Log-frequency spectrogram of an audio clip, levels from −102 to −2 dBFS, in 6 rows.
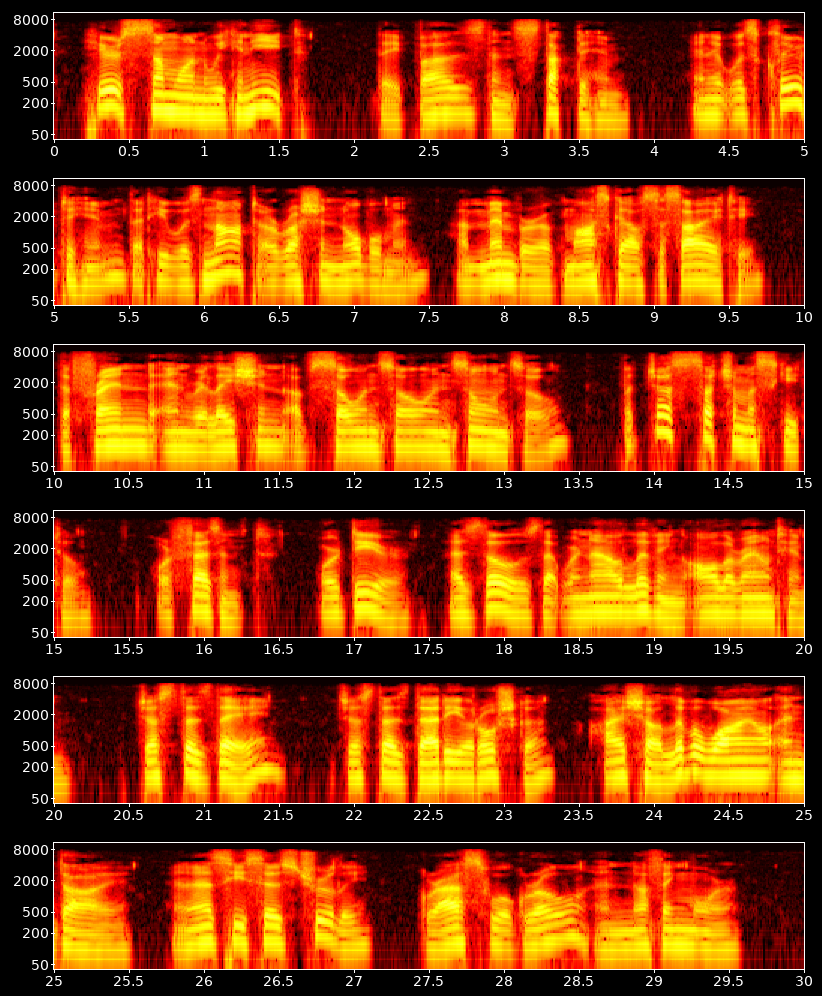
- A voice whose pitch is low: Yes, low, 120 Hz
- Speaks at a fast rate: No, average, 170 wpm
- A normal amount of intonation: Yes, average, 3.3 semitones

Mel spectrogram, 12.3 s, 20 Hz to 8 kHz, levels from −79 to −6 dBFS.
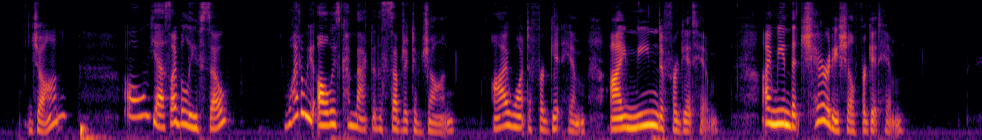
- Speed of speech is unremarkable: Yes, average, 165 wpm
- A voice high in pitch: Yes, high, 195 Hz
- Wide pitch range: Yes, wide, 7.8 semitones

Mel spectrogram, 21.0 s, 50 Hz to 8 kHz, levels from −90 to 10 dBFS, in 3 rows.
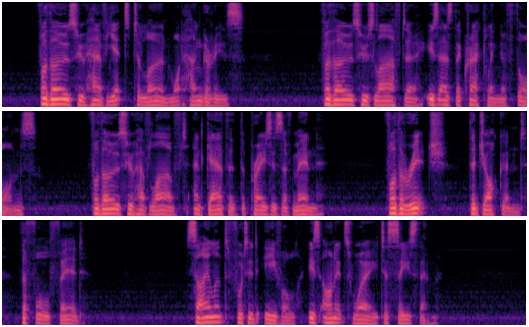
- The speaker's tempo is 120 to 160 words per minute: Yes, average, 140 wpm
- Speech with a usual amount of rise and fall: Yes, average, 4.0 semitones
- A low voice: Yes, low, 115 Hz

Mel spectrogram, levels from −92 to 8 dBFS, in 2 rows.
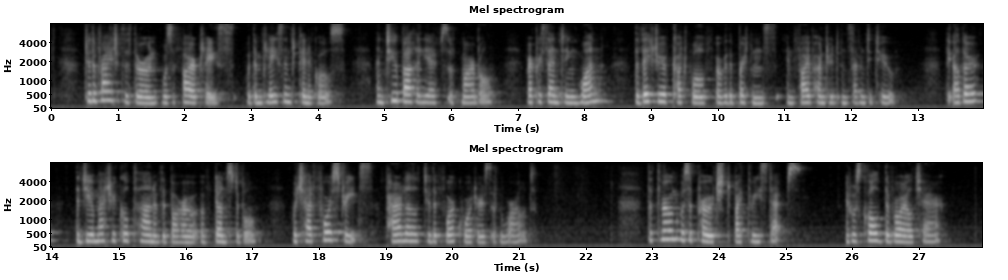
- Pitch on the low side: No, high, 230 Hz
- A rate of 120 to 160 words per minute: Yes, slow, 135 wpm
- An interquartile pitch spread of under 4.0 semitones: Yes, narrow, 2.6 semitones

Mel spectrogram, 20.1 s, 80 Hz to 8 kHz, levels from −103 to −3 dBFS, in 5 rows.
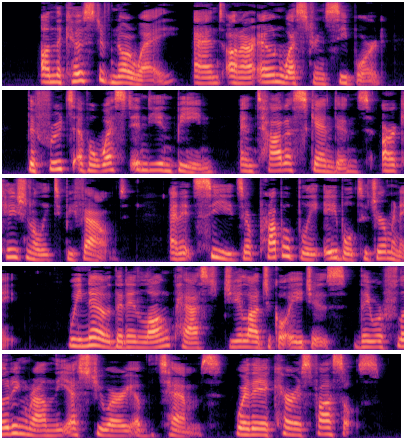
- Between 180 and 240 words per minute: No, average, 165 wpm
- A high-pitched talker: Yes, high, 210 Hz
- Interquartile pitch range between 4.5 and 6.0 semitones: No, average, 3.4 semitones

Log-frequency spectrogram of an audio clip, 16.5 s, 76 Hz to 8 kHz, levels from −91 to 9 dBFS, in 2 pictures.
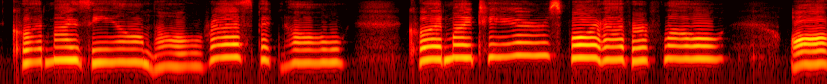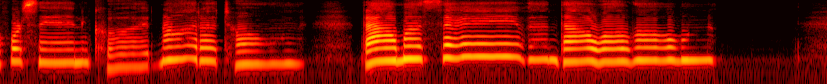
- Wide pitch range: No, average, 3.6 semitones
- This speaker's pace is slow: Yes, slow, 85 wpm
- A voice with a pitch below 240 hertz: No, very high, 280 Hz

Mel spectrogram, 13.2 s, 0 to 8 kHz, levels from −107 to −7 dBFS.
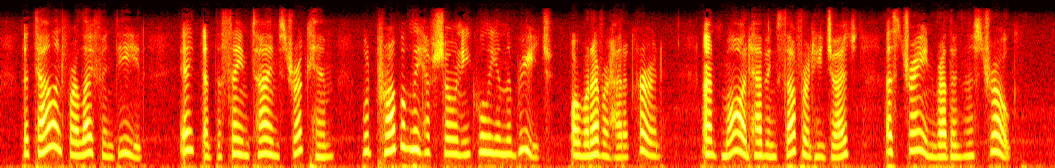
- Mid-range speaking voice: No, very high, 250 Hz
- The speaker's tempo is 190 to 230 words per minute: No, average, 165 wpm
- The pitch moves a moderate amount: Yes, average, 5.0 semitones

